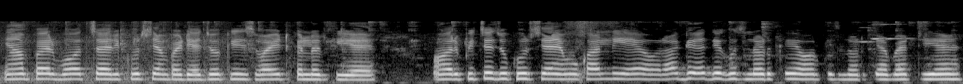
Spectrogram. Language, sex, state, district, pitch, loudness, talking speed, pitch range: Hindi, female, Rajasthan, Bikaner, 240 Hz, -14 LUFS, 200 wpm, 235-250 Hz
